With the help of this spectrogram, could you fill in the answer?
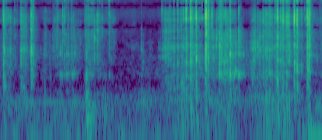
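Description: A solid pink dry bar soap held in the hand is shaved into flakes with a metal blade, producing dry, crisp scraping and crackling strokes in quick bursts. The sound is bright and papery, with a brief quieter lull in the middle before denser, louder cuts resume.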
